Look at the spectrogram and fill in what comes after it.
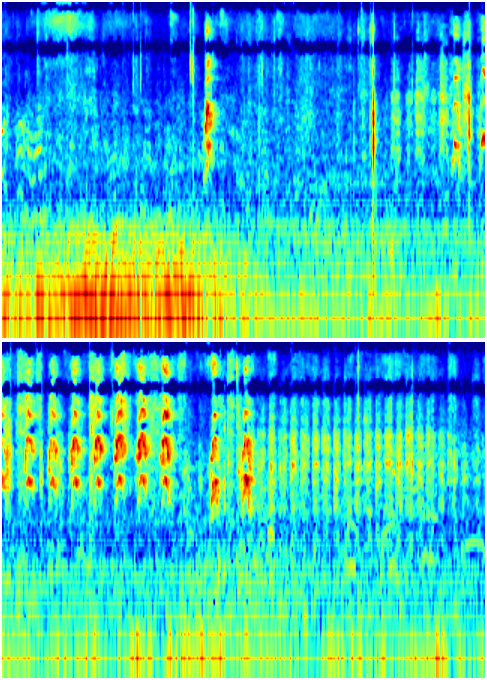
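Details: Three-day-old Australian Shepherd puppies: low rumbling background at first, then a burst of rapid, high, thin squeaks and whines packed close together over several seconds before fading.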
